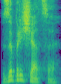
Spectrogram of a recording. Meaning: 1. to be prohibited, to be forbidden, to be banned 2. passive of запреща́ть (zapreščátʹ)
- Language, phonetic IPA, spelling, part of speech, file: Russian, [zəprʲɪˈɕːat͡sːə], запрещаться, verb, Ru-запрещаться.ogg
